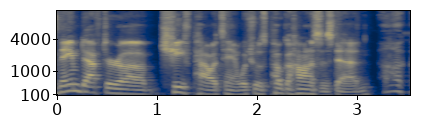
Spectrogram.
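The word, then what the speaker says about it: Powhatan: you're from Virginia originally how' you pronounce the tamy from is it Paul hatan you pronounce it like everybody else does that's so great it's called power tan power tan right oh cool yeah that sounds a lot better yeah yeah it's named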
